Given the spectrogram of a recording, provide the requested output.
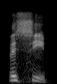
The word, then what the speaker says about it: receipt: Receipt. There you find T is silent.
